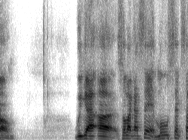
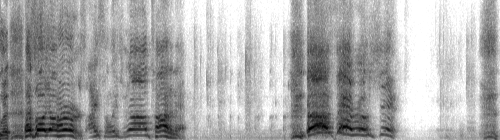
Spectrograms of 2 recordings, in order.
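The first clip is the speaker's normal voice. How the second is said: high strained outburst; 12 semitones higher, slower than usual. Real, not acted. Streamer vents to chat about hearing only isolation, high-pitched.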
